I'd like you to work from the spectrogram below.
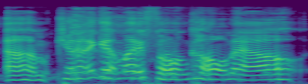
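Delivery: high, slow, careful request; trying to be nice. Retold or imitated. Inmate asks guard for a phone call, politely. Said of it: "I'm trying to be nice at this point".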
